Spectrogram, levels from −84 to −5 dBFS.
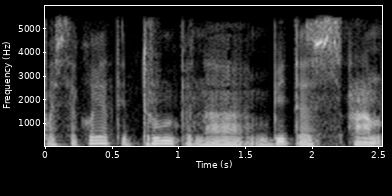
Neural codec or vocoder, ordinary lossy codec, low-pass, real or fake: none; AAC, 32 kbps; 5.4 kHz; real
